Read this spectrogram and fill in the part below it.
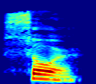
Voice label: "sore", US English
